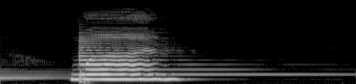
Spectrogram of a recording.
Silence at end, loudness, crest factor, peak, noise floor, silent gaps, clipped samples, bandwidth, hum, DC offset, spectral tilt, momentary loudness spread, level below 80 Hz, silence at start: 0.4 s; -17 LUFS; 18 dB; -2 dBFS; -42 dBFS; none; under 0.1%; 14.5 kHz; none; under 0.1%; -5.5 dB/octave; 25 LU; -60 dBFS; 0 s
